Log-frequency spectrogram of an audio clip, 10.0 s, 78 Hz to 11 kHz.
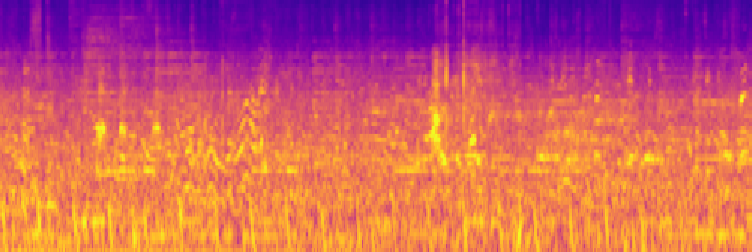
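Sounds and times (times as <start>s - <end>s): background music: 0.0s - 10.0s
crowd chatter: 0.0s - 10.0s.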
